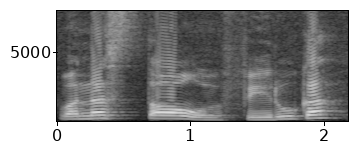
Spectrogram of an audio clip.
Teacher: غین حروف مستعلیہ ہے تو اس کو ہم پر پڑھیں گے, موٹا پڑھیں گے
